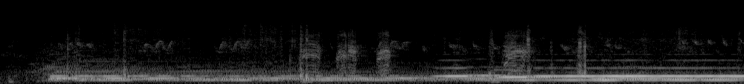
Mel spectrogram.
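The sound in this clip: A duck quacking: a series of nasal quacks over a steady humming tonal background, growing a little louder toward the end.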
